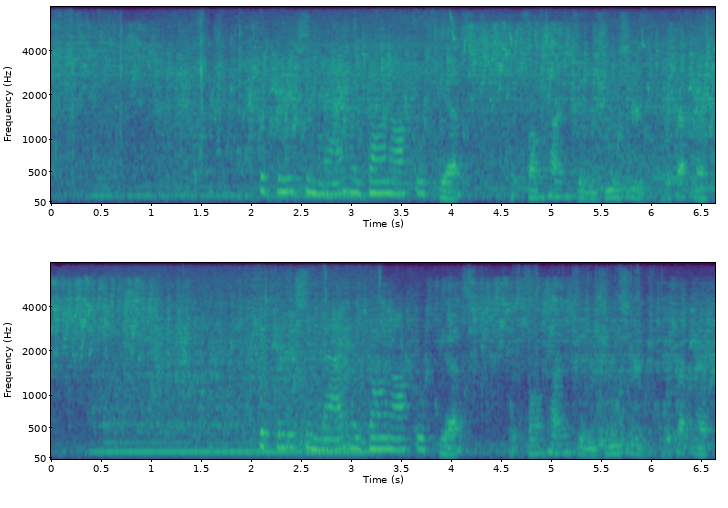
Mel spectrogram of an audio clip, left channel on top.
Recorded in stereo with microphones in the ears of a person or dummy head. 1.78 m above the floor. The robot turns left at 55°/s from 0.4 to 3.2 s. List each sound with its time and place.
0.0 s an insect: 130° right, 1.8 m; by 6.7 s 75° left, 1.8 m
2.1 s a woman speaking: 20° right (ahead or behind), 0.6 m; by 3.8 s 5° left (ahead or behind), 0.6 m
3.9 s a man speaking: 30° left (ahead or behind), 1.5 m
